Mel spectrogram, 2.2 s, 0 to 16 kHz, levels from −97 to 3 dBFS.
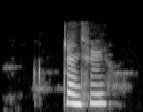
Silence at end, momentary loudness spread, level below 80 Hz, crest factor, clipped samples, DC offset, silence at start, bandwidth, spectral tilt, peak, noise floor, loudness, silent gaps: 0.55 s; 14 LU; -70 dBFS; 16 dB; under 0.1%; under 0.1%; 0.95 s; 7.2 kHz; -5.5 dB/octave; -4 dBFS; -51 dBFS; -17 LUFS; none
